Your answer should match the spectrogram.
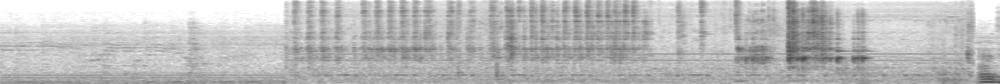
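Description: Metal parts clinking, rattling and scraping as a welded steel bracket and electrics box are worked into a motorcycle frame's rubber-mounted bushings. The rattling comes in quick irregular bursts from about three seconds in, is loudest near the end, and stops abruptly.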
